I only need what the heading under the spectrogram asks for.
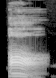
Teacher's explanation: It is a back vowel because the tongue moves backwards during its articulation. Ah. And ah is an unrounded vowel because its articulation is produced with the lips relaxed or unrounded. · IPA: ɑ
